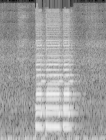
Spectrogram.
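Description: A loud, brassy aftermarket horn on a Suzuki Smash motorcycle blares in three quick, close bursts over a steady idling engine, then stops.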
